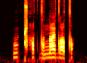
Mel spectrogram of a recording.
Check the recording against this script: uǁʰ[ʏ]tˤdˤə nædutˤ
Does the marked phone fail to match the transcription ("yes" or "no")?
yes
